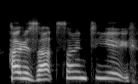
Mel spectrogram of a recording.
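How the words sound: It is said loudly and aggressively. "That might have woken some of you up there. Could be quite aggressive"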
